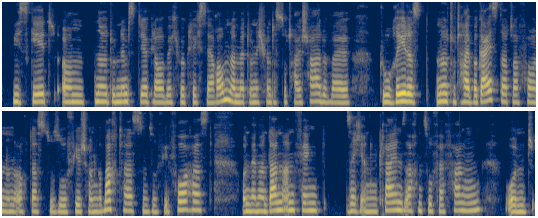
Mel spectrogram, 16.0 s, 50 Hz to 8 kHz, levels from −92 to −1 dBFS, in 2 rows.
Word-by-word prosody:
wie's 210 -1 0
geht”, 215 +1 0
ähm, 205 -1 +1
ne? 215 -1 +2
Du 205 0 -3
nimmst 210 +2 0
dir, 205 0 +1
glaube 195 -1 -1
ich, 195 - -10
wirklich 195 -1 -5
sehr 185 0 -2
Raum 220 +8 +4
damit 195 -2 0
und 195 - -2
ich 195 - -8
finde 195 -1 -5
das 185 - -7
total 185 -1 -7
schade, 215 -1 -3
weil 185 0 -1 0.4
du 200 0 +2
redest, 210 +1 +7
ne, 220 +1 +3
total 205 -1 +1
begeistert 210 +2 +2
davon 195 -1 -3
und 185 0 -3
auch, 185 0 -4
dass 190 0 -4
du - - -7
so 180 0 -3
viel 185 +1 -3
schon 185 -1 -4
gemacht 245 +6 +1
hast 205 0 -2
und 185 - -5
so 180 -1 -7
viel 180 0 -8
vorhast. 235 +1 0 0.4
Und 185 +2 +1
wenn 195 - +1
man 195 -1 0
dann 215 +3 +5
anfängt, 220 -1 -1 0.3
sich 195 0 -3
in 185 0 -2
kleinen 220 +2 +2
Sachen 210 0 -3
zu 205 -2 -3
verfangen 215 +5 -3 0.3
und, 180 0 -1
200 Hz, 190 wpm, -23 LUFS, 190-215 Hz, 0.4 s, redest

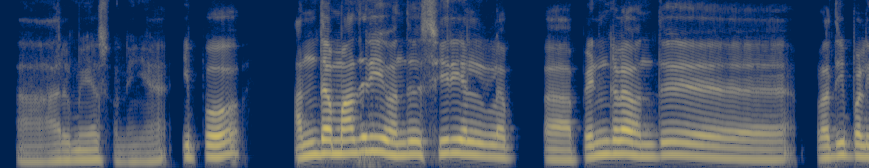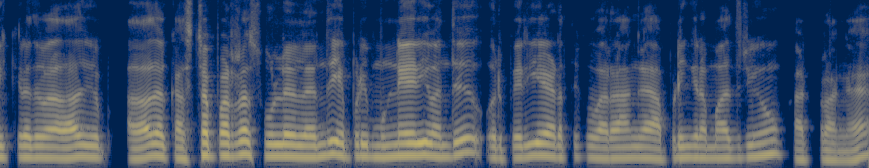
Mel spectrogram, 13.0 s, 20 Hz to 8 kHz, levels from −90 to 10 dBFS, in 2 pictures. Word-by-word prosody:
ஆ, - - -12 0.2
அருமையா 120 +2 -4
சொன்னீங்க. 105 +1 -13 0.3
இப்போ, 155 +1 +2 0.6
அந்த 185 +4 +5
மாதிரி 220 +3 +5
வந்து 180 +2 +3
சீரியல்‌கள்ல 185 -6 +3 0.4
அ, - - -1 0.2
பெண்கள 185 +5 +4
வந்து, 165 +2 -1 1.1
பிரதிபலிக்கிறது 155 -1 -1
அதாவது 150 +3 +1 0.3
அதாவது 150 +5 +1
கஷ்டப்படுற 170 +6 +1
சூழ்நிலைல 165 -3 +1
இருந்து 170 +5 -1
எப்படி 165 0 -4
முன்னேறி 170 +3 +3
வந்து, 165 +5 -2 0.2
ஒரு 145 - -5
பெரிய 165 +3 0
எடத்துக்கு 150 0 -9
வராங்க 140 +1 -4
அப்படீங்கிற 145 +3 -5
மாதிரியும், 155 +7 -5
காட்டுறாங்க. 120 -1 -8
155 Hz, 125 wpm, -21 LUFS, 145-175 Hz, 1.1 s, அந்த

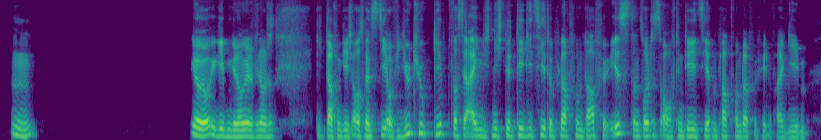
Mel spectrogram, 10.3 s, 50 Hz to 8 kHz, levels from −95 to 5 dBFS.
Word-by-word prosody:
Mhm. 165 +1 -2 1.9
Ja, 150 -5 +9
eben, 145 -4 +1
genau 135 0 +6
genau 135 -1 +4
das, 135 +1 -5 0.5
davon 135 - 0
gehe 135 - -1
ich - - -4
aus. 140 - +1
Wenn's 135 -1 +2
die 155 - 0
auf - - +2
YouTube 195 +8 -2
gibt, 190 +1 -3
was 155 - -2
ja - - +2
eigentlich 135 -3 +1
nicht 150 -2 -5
'ne 155 - +2
dedizierte 150 0 -2
Plattform 140 0 -1
dafür 140 +2 -3
ist, 195 +2 0
dann 135 - -2
sollte 140 +2 +1
es - - -9
auch - - -2
auf 120 - -9
den 135 - -4
dedizierten 140 +1 -1
Plattform 130 -1 -4
dafür 125 -2 -4
auf - - -28
jeden 125 - -9
Fall 120 -1 -6
geben. 115 -1 -8
140 Hz, 215 wpm, -23 LUFS, 130-155 Hz, 1.9 s, Ja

